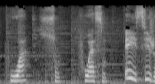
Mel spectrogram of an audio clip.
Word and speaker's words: poisson: entre ces deux fonds poissons oiseaux ici je n'utilise pas la voix mais quand je prononce le sont j'utilise la voie était ça la différence poisson poison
